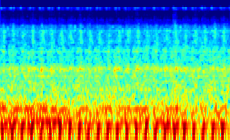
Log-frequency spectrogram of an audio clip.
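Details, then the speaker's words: Yamaha NMAX scooter that died suddenly after starting and had a non-working starter, after fixing a poorly connecting socket: even, low putter of the small single at idle, steady firing with no misses; engine itself fine; normal idle. "Motornya nggak ada masalah dari permasalahan utamanya itu dari soketnya hubungannya kurang"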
